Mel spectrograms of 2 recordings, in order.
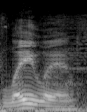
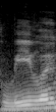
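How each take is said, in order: First: The first syllable sounds like 'lay'. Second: The first syllable does not sound like 'lay'. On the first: "sort of like ley lines" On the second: "I always thought that I like"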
